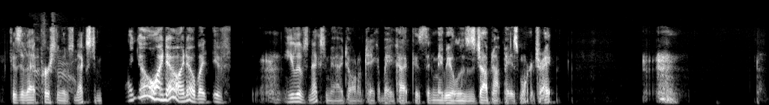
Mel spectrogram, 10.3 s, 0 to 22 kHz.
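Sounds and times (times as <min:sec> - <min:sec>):
speech: 0:00.2 - 0:07.5
person clearing phlegm from the throat: 0:00.4 - 0:01.2, 0:03.5 - 0:04.0, 0:08.6 - 0:09.2.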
